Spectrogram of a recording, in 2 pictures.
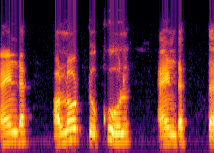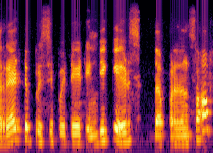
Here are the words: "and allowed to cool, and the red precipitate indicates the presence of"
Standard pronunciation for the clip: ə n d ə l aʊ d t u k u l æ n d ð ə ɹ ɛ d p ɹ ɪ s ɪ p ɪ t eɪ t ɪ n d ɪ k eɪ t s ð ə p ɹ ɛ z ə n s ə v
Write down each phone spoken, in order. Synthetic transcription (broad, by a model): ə n d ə l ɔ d t u k u l æ n d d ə ɹ ɛ d p ɹ ɪ s ɪ p ɪ t eɪ t ɪ n d ɪ k eɪ t s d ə p ɹ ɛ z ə n s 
